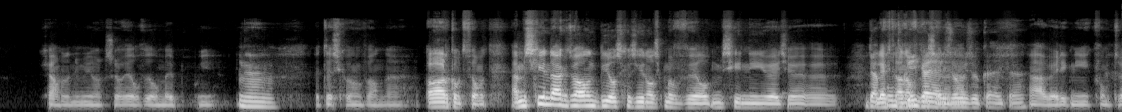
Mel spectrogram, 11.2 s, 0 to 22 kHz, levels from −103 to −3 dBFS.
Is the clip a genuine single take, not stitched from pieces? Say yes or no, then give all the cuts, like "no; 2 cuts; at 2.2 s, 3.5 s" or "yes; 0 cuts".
yes; 0 cuts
